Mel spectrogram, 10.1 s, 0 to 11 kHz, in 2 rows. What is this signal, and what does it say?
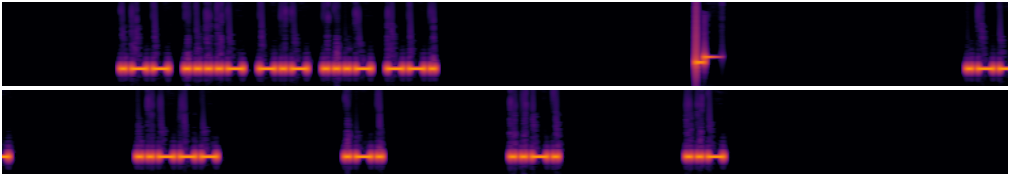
Morse code, heard as a keyed tone, about 44 wpm, 690 Hz. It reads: W 4 K V G W 2 R F U
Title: USA Call Signs - 8x Character Spacing - 45wpm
